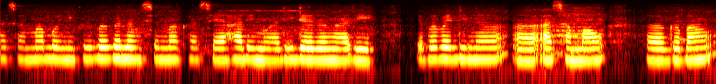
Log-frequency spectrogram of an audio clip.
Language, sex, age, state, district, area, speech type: Bodo, female, 18-30, Assam, Kokrajhar, rural, spontaneous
